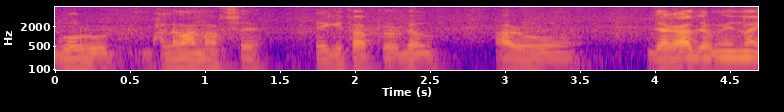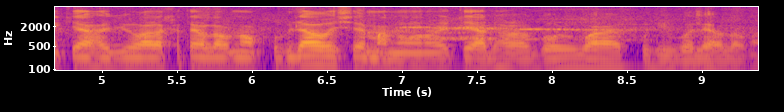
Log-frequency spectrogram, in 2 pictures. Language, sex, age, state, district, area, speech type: Assamese, male, 45-60, Assam, Golaghat, rural, spontaneous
